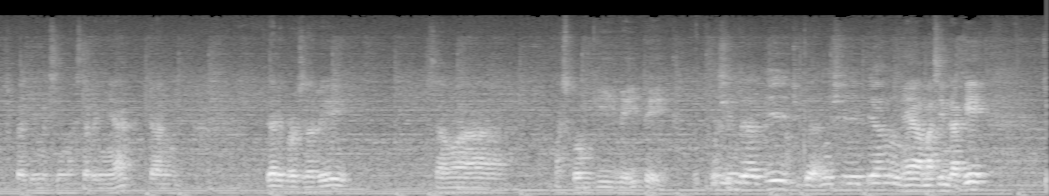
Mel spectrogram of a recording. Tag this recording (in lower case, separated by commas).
music, speech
